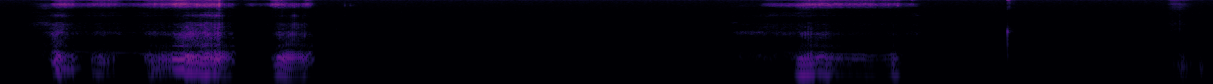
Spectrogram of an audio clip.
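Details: Self-recorded snoring in sleep: two rough, fluttering snores on breathing in, separated by quiet pauses.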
